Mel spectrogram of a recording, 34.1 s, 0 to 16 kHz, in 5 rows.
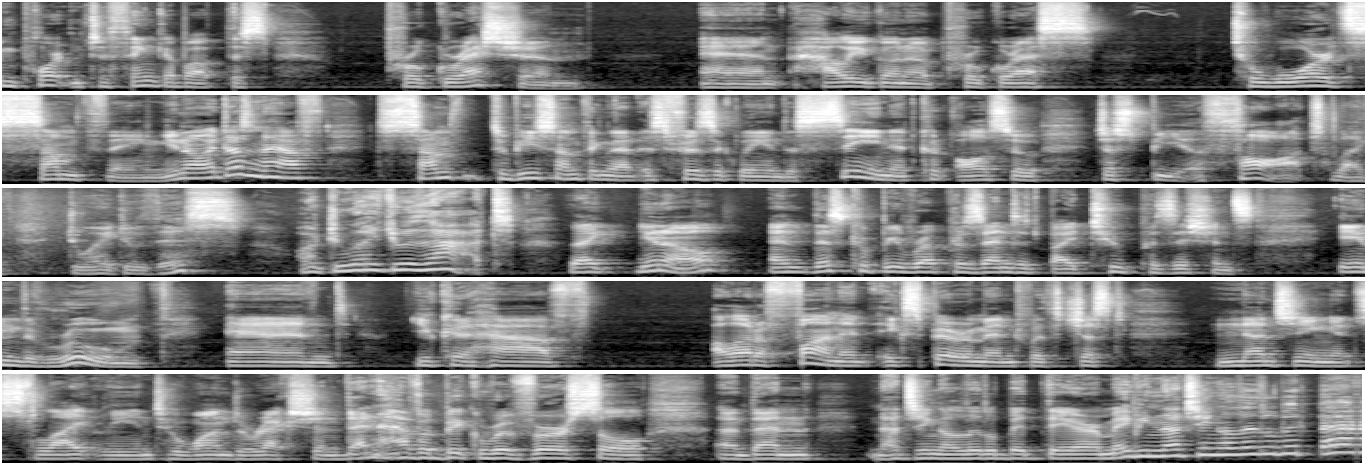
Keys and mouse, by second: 9.9-12.3 drag.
